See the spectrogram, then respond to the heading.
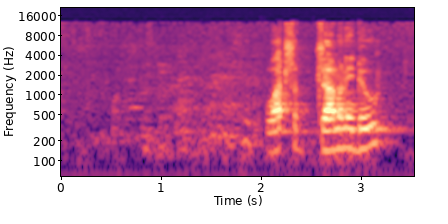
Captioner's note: laughter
